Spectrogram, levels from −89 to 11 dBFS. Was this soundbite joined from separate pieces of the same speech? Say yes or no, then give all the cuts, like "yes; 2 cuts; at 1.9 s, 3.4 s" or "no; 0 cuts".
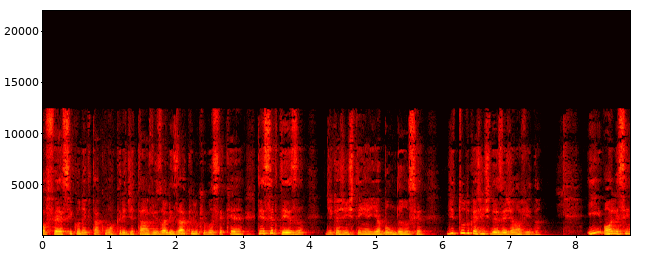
yes; 1 cut; at 3.2 s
